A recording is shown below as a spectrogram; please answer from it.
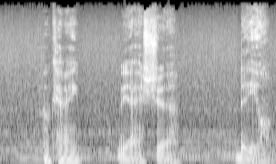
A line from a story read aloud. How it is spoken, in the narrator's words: sighed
